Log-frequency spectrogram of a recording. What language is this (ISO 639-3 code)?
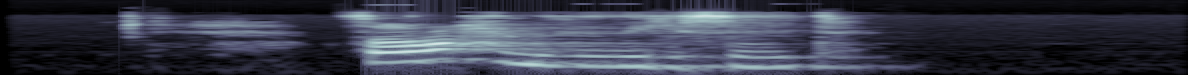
kab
